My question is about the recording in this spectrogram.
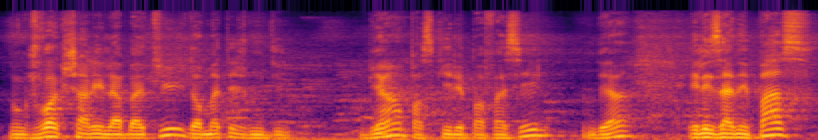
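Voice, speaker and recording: A man's voice: lowish voice, expressive, fast, darkish tone. A man chatting in an interview as a fighter and organiser, in short emphatic phrases with repeats and some English words. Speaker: MMA fighter and seminar organiser. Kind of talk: casual interview, anecdotes.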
